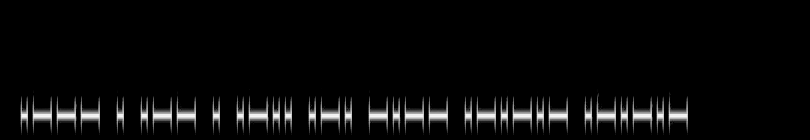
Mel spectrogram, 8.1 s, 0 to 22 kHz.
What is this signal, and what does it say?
Morse code, heard as a keyed tone, about 21 wpm, 700 Hz. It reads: JEWELRY..
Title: Pangram Challenge v2 - 20wpm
